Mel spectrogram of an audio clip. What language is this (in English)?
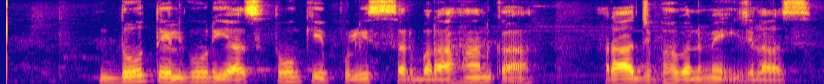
Urdu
